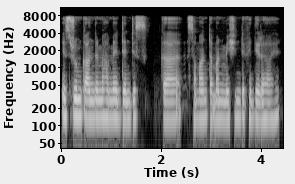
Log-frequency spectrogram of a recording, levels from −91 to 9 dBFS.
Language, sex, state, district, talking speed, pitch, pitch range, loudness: Hindi, male, Arunachal Pradesh, Longding, 175 wpm, 135 Hz, 130-140 Hz, -17 LUFS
